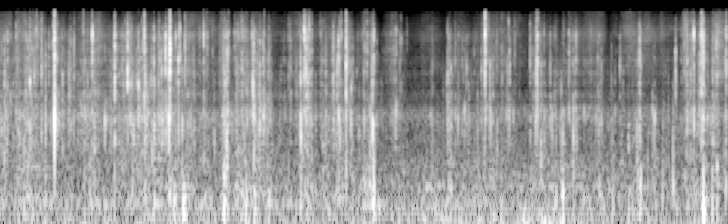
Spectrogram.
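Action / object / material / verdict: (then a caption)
scrape / thin plastic bag / plastic / none. A clear, thin, empty soft plastic bag is gathered and crinkled between the fingers and thumbs. The result is a steady stream of soft crinkling, broken by many sharp, bright crackles over a low rumble that holds an even level throughout.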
